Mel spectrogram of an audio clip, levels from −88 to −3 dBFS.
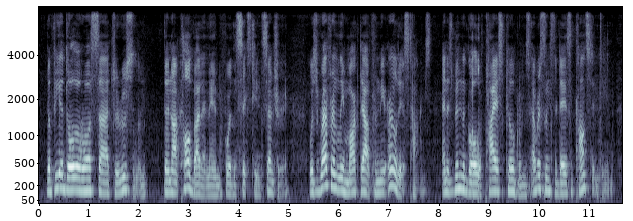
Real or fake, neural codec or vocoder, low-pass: fake; codec, 44.1 kHz, 3.4 kbps, Pupu-Codec; 7.2 kHz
